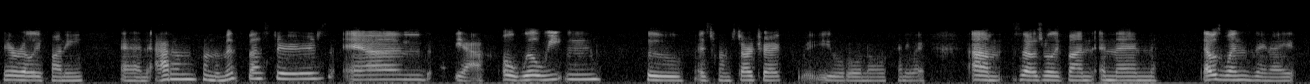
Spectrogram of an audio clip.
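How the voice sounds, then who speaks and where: A young woman rambling in a casual video diary, her voice worn from a week of shouting. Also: mid-range voice, steady tone, measured pace. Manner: chatty and rambling. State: losing her voice. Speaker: vlogger. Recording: slightly dull lo-fi recording.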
